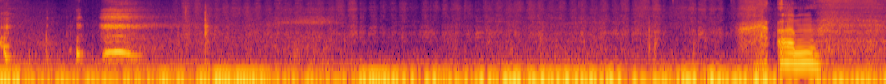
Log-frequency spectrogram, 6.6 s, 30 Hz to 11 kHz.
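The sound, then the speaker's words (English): A pen scratching on paper as a note is written by hand, with soft, continuous scratchy strokes lasting several seconds and brief voice sounds at the start and end. “Actually, just give me 1 second. I'm just going to write a note before I do.”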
